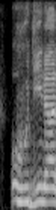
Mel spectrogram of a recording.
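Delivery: उहदीना begun with a short "u" vowel; initial short u. Shown as a demonstration. Teacher shows what not to read, उहदीना with initial "u". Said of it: "नहीं पढ़ेंगे".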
